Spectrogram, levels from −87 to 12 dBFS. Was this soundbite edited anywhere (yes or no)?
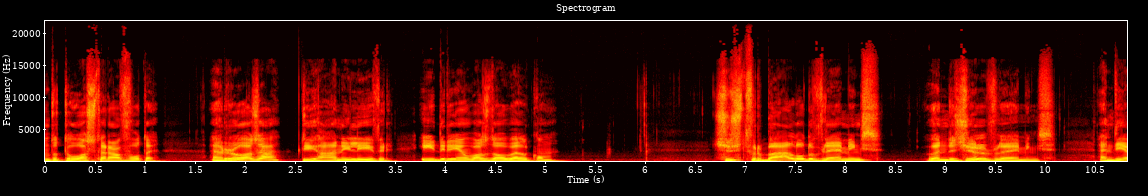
no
